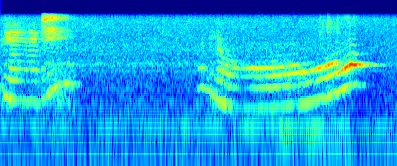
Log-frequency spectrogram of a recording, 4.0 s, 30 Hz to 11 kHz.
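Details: Captive African grey parrot, a female around 14, vocalising indoors: a short dipping-then-rising tone, a pause, then a longer voiced phrase that climbs steadily in pitch and ends with a sharp upward note.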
